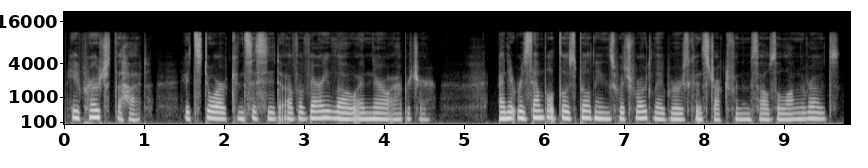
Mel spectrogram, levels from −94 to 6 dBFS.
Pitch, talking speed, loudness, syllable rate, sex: 185 Hz, 170 wpm, -18 LUFS, 5.5 syllables/s, female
